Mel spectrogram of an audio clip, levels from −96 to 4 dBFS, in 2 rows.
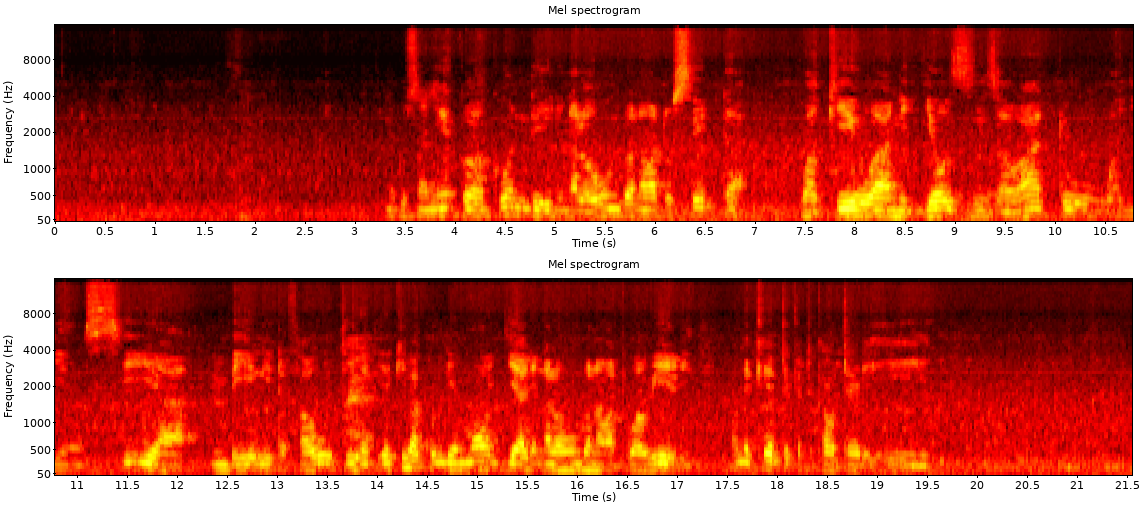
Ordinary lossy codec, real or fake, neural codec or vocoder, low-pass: MP3, 96 kbps; real; none; 14.4 kHz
